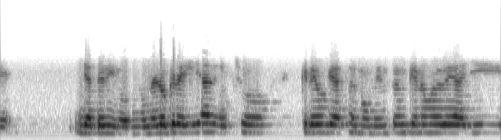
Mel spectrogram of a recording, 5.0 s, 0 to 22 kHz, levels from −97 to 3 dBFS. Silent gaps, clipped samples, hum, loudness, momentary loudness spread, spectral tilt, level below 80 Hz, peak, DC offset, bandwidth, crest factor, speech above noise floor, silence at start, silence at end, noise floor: none; under 0.1%; none; -20 LUFS; 12 LU; -6 dB/octave; -84 dBFS; -2 dBFS; under 0.1%; 3.9 kHz; 18 dB; 46 dB; 0 s; 0 s; -65 dBFS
